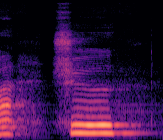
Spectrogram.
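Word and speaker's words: 吃: แรก ของ เรา นะ คะ คือ คำ ว่า ชื่อ ชื่อ ชื่อ นัก เรียน แล้ว ออก เสียง สิ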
